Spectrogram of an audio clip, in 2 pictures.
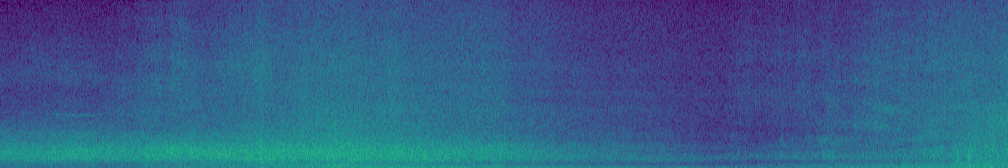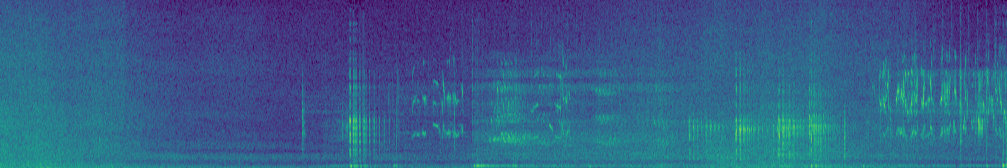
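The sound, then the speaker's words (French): A broad, low roar of motorway traffic mixed with sea waves at the shore, both far away. The wash rises and falls in slow cycles, with a few sharp ticks and clicks toward the end. “Le bruit de l'autoroute, le bruit de la mer, le bord de la mer.”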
